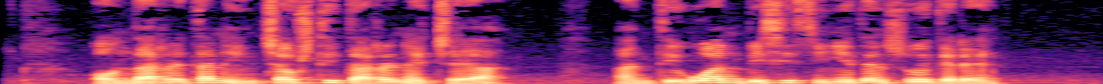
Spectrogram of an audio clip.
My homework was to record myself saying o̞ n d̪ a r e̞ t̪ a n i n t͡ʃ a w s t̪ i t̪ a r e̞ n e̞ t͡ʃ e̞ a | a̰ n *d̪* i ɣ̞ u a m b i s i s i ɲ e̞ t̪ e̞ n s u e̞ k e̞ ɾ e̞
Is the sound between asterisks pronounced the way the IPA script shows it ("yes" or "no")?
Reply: no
